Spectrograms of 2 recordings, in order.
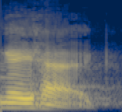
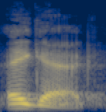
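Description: First: The middle consonant is an h sound. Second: The middle consonant is a g sound.

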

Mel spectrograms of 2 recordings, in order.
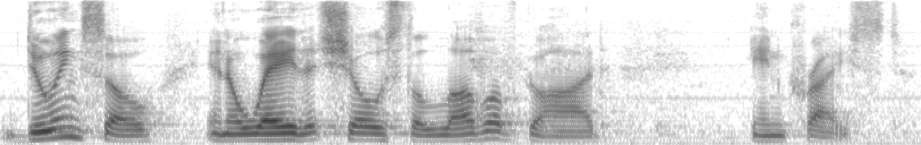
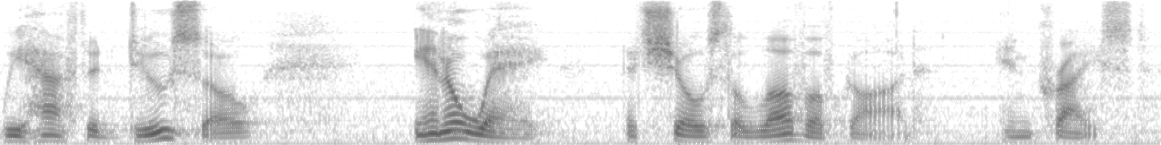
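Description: First: It is said at normal speed. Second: It is said very slowly.

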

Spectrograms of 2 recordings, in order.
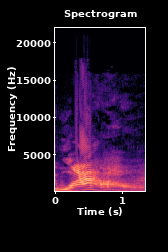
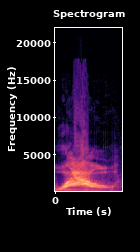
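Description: First: It is said with real amazement. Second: It is said plainly, without amazement.

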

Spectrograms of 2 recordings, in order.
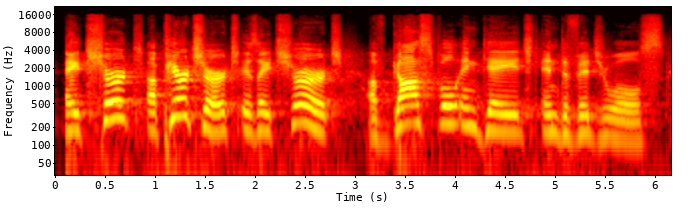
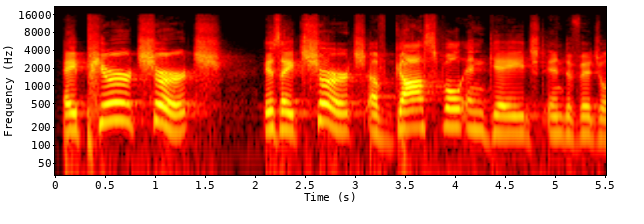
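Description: First: It is said louder and more robustly. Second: It is said at a normal volume.

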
